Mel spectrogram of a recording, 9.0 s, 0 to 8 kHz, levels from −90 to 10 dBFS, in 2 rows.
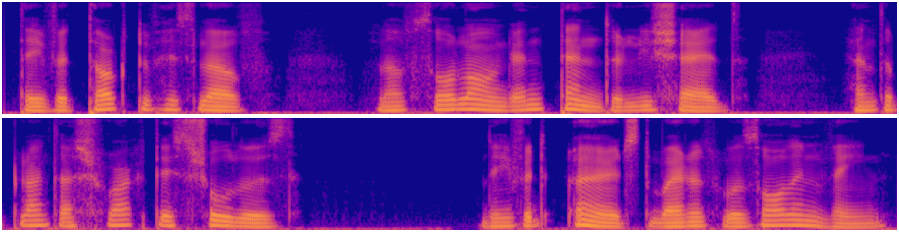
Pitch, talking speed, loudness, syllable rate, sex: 115 Hz, 160 wpm, -20 LUFS, 5.4 syllables/s, male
